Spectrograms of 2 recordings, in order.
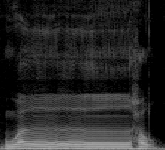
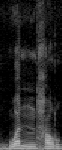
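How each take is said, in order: First: The n sound is blurred and barely heard. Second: The n sound is quick and clear. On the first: The speaker calls it wrong. "disamar-samarkan suara nunnya" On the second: The speaker calls it right. "seperti ini yang benar ... dibaca cepat dan jelas"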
